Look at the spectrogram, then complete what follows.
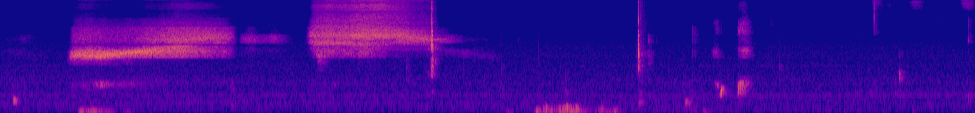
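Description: A child making two breathy whooshing hisses with her mouth, a pretend sound effect for a toy jet ski gliding along; the first whoosh rises in pitch. A few light plastic clicks from the small toys follow.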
